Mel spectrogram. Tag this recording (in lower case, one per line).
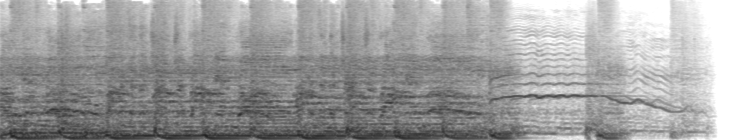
rock and roll
music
